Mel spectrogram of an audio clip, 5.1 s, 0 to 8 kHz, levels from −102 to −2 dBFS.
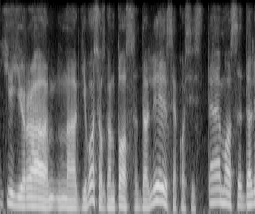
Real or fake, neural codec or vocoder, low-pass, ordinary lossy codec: fake; codec, 16 kHz in and 24 kHz out, 2.2 kbps, FireRedTTS-2 codec; 7.2 kHz; Opus, 32 kbps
